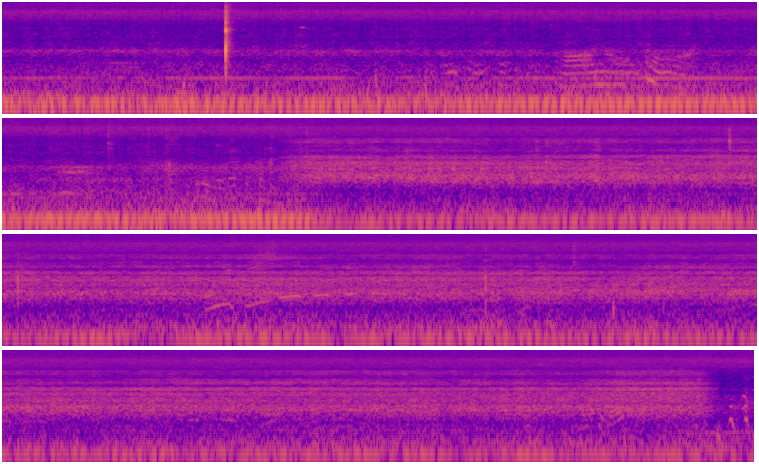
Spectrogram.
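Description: A golf iron striking the ball once, a single sharp click about two seconds in, over low wind rumble on the phone microphone. From about ten seconds in, the sound changes to a quieter steady outdoor background with faint voices.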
